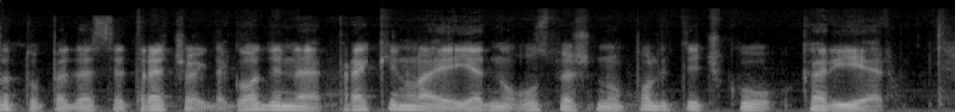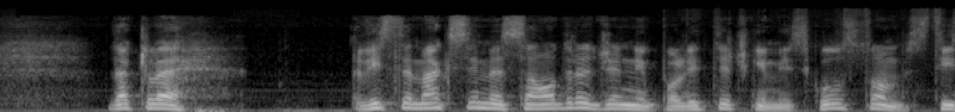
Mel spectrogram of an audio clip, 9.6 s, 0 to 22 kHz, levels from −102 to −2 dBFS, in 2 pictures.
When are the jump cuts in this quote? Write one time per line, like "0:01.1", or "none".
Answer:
0:01.1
